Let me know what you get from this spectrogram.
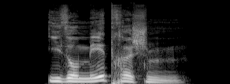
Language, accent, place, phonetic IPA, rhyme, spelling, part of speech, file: German, Germany, Berlin, [izoˈmeːtʁɪʃm̩], -eːtʁɪʃm̩, isometrischem, adjective, De-isometrischem.ogg
- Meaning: strong dative masculine/neuter singular of isometrisch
